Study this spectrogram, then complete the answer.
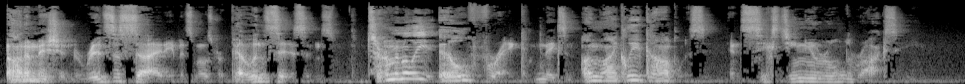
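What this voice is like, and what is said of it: Dramatic movie-trailer announcer voice. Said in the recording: “doing my best voice of the cinema ... I think you sounded more like we should go to a monster truck rally”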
